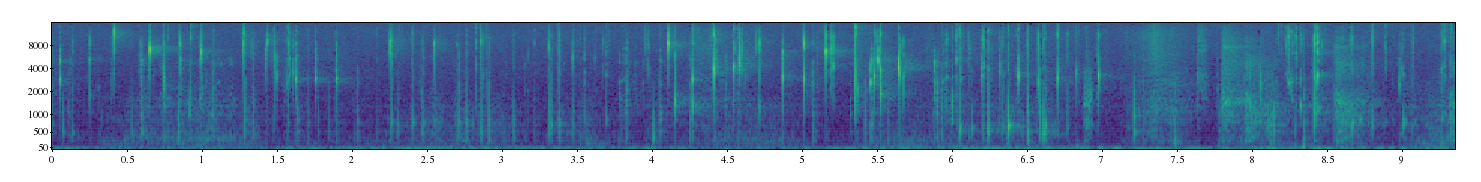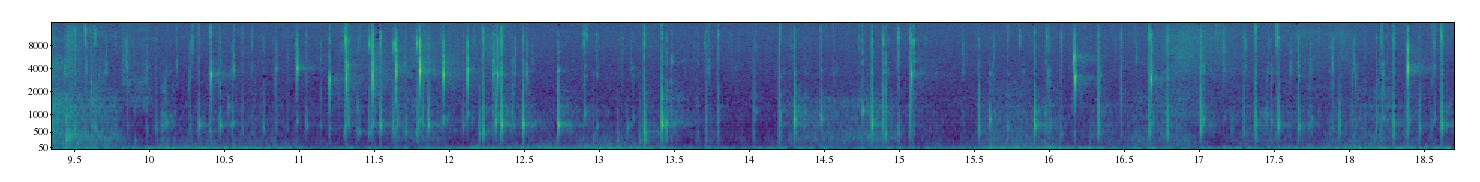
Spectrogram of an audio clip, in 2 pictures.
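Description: Mouth clicks and lip smacks sound right at a microphone.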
